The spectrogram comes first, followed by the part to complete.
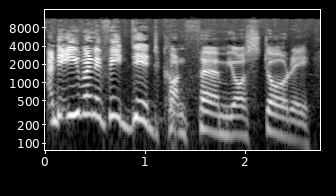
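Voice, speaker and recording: Castle commander, video game, sardonic, condescending, bright, lively pitch. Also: male voice, normal speed, full character voice. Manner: condescending, formal. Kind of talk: video game dialogue acting.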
